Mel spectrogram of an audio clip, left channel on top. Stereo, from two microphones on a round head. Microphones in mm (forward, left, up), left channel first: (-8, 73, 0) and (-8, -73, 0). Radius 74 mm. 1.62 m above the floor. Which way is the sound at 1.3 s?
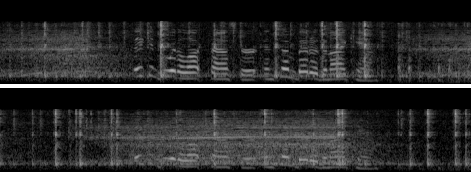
45° left (ahead or behind).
